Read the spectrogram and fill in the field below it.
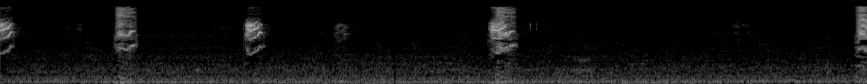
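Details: Female Double-collared Seedeater calling to excite males: bright, high, clipped chips roughly every one to two and a half seconds, with a few fainter notes between, over steady low hiss.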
